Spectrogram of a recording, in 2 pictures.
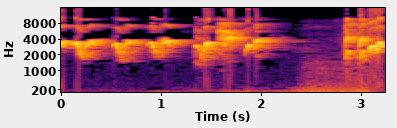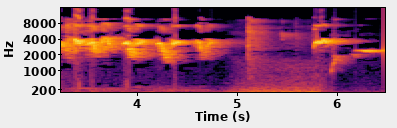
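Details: Post-moult White-rumped shama in full song: rapid bursts of high, bright whistled and chattering notes, briefly pausing, then resuming with a sharp rising whistle at the close.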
